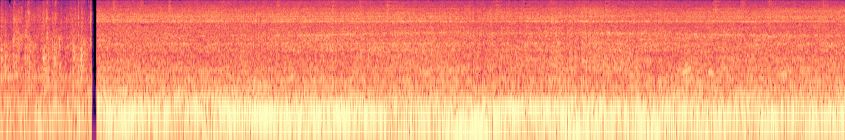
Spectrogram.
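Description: Jet engines drone steadily at a distance.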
